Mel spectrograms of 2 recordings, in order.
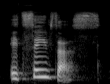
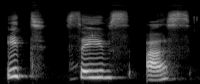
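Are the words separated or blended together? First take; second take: blended; separated. First: The words are linked smoothly together. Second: The words are said separately, not linked.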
